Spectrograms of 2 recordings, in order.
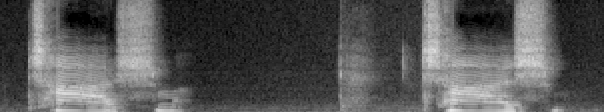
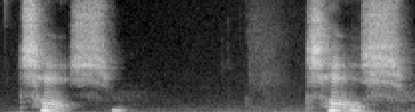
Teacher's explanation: Here I must also add that chashm is the official Persian. In colloquial version, you just use the short vowel e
